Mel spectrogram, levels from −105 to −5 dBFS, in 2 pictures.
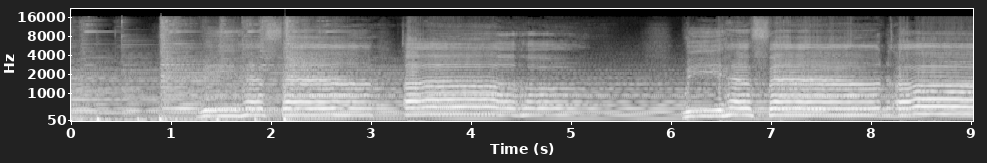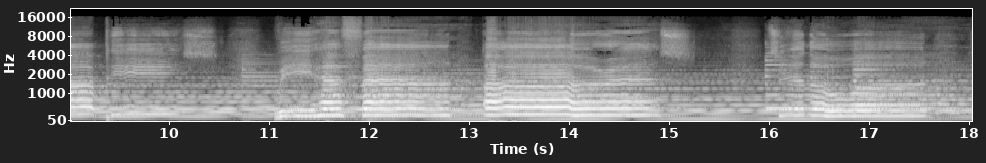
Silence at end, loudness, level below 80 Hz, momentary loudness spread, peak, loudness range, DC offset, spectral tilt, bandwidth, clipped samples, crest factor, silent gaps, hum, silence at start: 0 s; -14 LUFS; -36 dBFS; 14 LU; 0 dBFS; 4 LU; under 0.1%; -5 dB/octave; 16.5 kHz; under 0.1%; 14 dB; none; none; 0 s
